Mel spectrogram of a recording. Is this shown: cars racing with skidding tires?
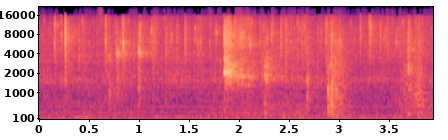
no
